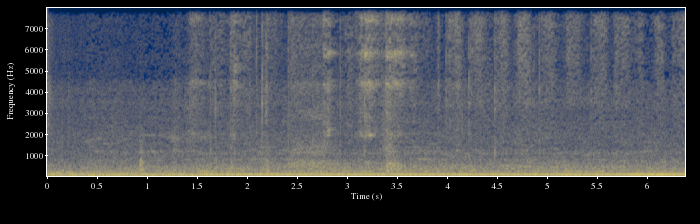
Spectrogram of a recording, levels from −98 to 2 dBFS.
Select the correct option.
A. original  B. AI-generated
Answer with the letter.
A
